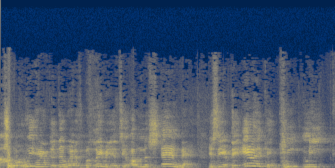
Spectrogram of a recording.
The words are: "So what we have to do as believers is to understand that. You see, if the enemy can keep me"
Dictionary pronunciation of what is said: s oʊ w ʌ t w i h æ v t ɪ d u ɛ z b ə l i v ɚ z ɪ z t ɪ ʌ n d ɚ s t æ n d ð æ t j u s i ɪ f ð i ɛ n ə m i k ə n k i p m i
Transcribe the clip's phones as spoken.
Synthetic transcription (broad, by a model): s oʊ w ʌ t w i h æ f t ɪ d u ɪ z b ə l i v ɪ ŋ ɪ z t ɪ ʌ n d ɚ s t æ n ð æ t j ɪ s i ɪ f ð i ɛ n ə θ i k ə n k i p m i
